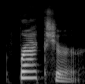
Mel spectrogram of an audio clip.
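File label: "fracture", English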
